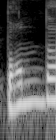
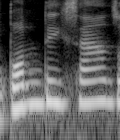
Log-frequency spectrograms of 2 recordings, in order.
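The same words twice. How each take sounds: First: "Bondi" with a long i ending; Bondi ending in "eye". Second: "Bondi sands" with dee before sands; Bondi ending in "ee". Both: Shown as a demonstration. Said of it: "how you pronounce it".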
